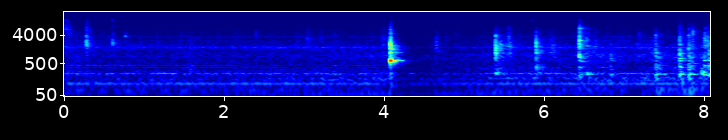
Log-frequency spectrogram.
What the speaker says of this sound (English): I then go on to add the chunky tomatoes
